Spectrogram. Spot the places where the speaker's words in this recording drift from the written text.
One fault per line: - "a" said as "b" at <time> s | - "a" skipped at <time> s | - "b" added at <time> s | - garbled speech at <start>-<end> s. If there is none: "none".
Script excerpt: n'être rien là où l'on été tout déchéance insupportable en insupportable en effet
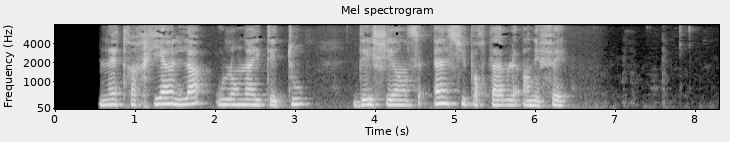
- "a" added at 2.4 s
- "insupportable en" skipped at 6.0 s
